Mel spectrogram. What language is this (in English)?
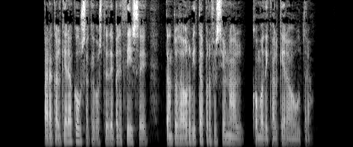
Galician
